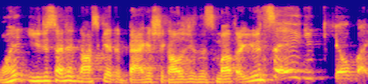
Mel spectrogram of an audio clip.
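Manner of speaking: loud, high-pitched mock outrage with rising pitch.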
